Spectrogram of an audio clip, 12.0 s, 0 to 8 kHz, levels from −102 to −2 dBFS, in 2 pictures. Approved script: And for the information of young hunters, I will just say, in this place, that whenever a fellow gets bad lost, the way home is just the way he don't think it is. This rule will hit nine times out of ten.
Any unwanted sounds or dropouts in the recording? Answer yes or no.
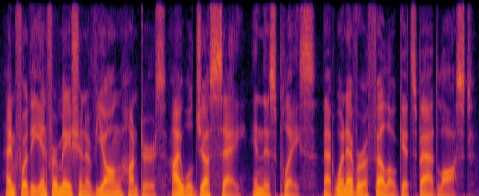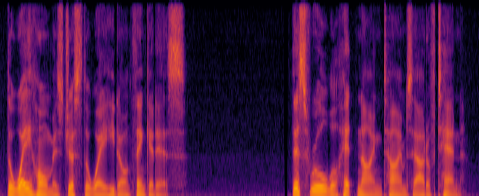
no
